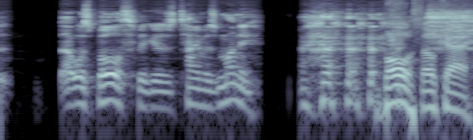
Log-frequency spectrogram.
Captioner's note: laughs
